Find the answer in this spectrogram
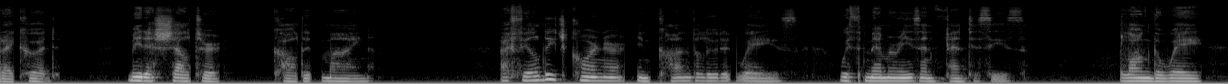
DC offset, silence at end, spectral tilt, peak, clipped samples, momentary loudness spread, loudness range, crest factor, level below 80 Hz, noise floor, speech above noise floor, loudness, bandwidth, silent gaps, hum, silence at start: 4%; 0.25 s; -6.5 dB/octave; -12 dBFS; under 0.1%; 14 LU; 4 LU; 18 dB; -64 dBFS; -57 dBFS; 29 dB; -29 LUFS; 17 kHz; none; none; 0 s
